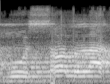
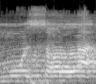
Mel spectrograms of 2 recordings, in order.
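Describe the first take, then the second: The two takes are said the same way.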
